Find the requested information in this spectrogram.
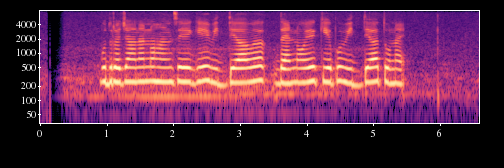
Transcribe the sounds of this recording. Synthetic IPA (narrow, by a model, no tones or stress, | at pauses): bud̪uɾɐd͡ʒaːnanʋɐɦansejəɡeːʋid̪jaːʋəd̪ɛnːoːjəkijəpuʋid̪jaːt̪unɐj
